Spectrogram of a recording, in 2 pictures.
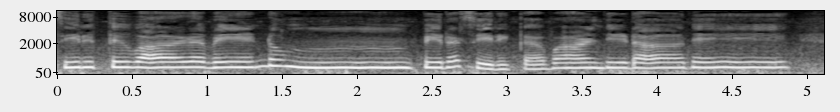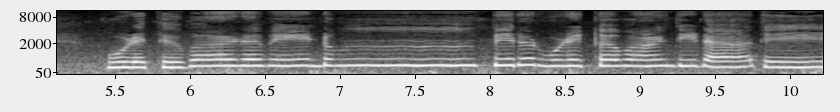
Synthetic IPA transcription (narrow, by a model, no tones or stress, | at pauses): sɪɾɪt̪ːɯʋaːɻɐʋeːɳɖɯm | pɪɾɐɾsɪɾɪkːɐʋaːɻnd̪ɪɽaːðeː | ʊɻɐɪt̪ːɯʋaːɻɐʋeːɳɖɯm | pɪɾɐɾʊɻɐɪkːɐʋaːɻnd̪ɪɽaːðeː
